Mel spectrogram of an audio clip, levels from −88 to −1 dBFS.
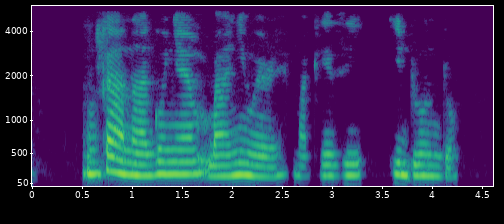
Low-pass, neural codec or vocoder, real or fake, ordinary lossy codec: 5.4 kHz; none; real; none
